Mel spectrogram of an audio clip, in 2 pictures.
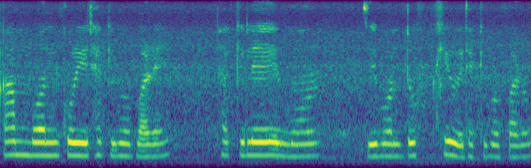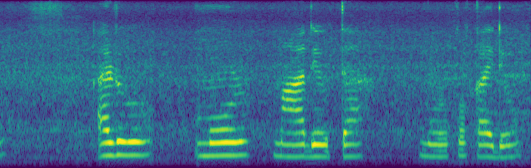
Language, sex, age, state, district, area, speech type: Assamese, female, 30-45, Assam, Darrang, rural, spontaneous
